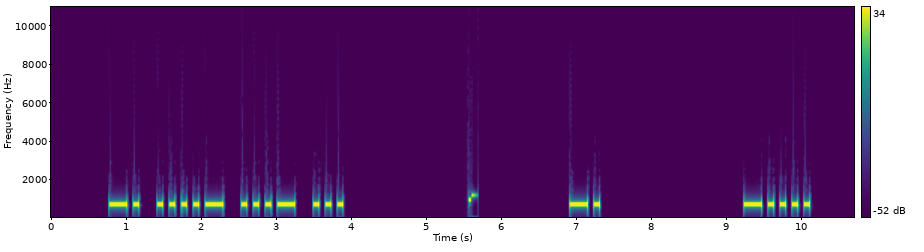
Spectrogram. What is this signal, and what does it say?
Morse code, heard as a keyed tone, about 15 wpm, spaced as for 9 wpm, 700 Hz. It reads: N4VS N6
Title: USA Call Signs - 4 Characters - 8x Character Spacing - 15wpm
